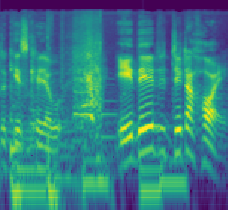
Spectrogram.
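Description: A man talking into a handheld microphone, with background music underneath that stops at the end.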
